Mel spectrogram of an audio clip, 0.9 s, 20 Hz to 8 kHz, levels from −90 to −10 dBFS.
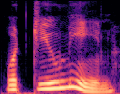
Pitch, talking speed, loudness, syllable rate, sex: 165 Hz, 265 wpm, -13 LUFS, 4.9 syllables/s, female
